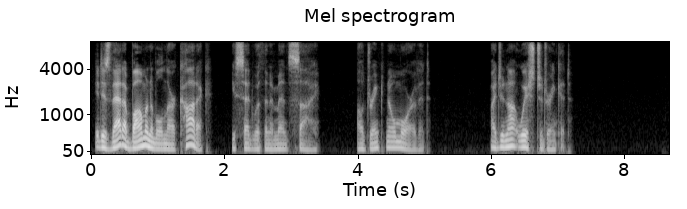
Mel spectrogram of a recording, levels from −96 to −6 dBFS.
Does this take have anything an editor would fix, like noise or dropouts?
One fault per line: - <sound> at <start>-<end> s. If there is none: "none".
none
